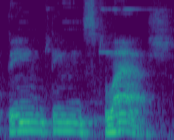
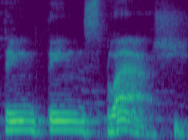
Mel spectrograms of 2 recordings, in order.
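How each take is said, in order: First: Ding ding, splash, softer; softer cymbal sounds. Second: Ding ding, splash on the third; cymbal sounds. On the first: Teacher repeating the cymbal beat more softly. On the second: Teacher voicing the cymbal beat, splash accented. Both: Shown as a demonstration. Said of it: "That means for emphasis".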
